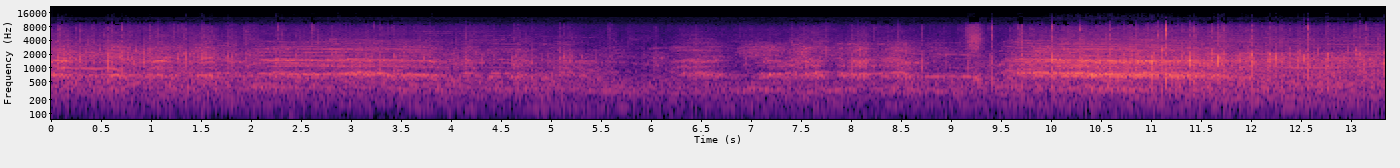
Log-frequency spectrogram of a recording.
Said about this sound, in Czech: Slyšíte, jak vrcholí prvomájová manifestace na Letenské pláni.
